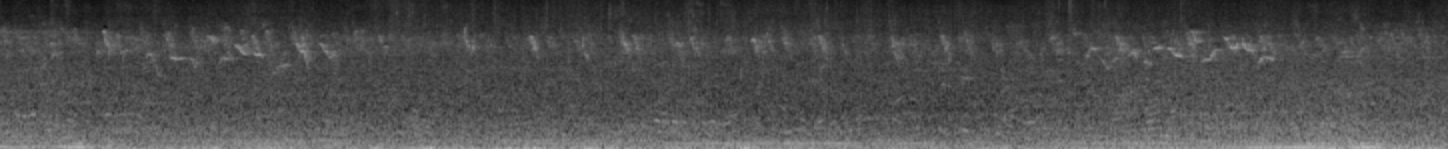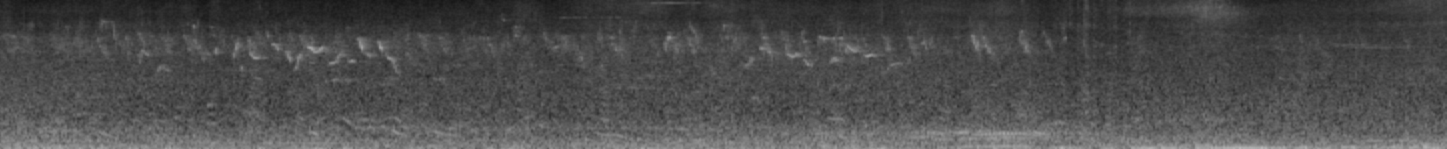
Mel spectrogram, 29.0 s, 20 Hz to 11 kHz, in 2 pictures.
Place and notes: Baixa de Lisboa
A soundscape piece made of field recordings in the area, encompassing the subway station, the ferry boat harbour, the street market, the cafes...It goes from downtown Lisbon to Principe Real
Portugal, European Union, 22 March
